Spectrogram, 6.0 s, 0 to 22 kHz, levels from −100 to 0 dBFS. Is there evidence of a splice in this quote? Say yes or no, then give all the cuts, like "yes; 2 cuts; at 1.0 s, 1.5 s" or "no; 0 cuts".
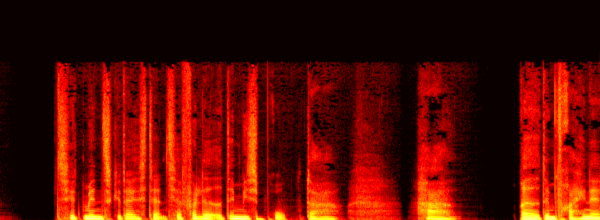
no; 0 cuts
